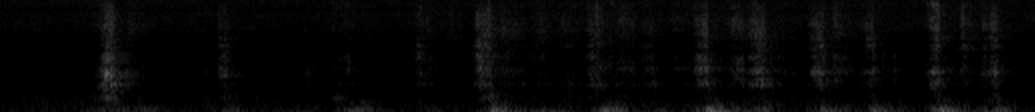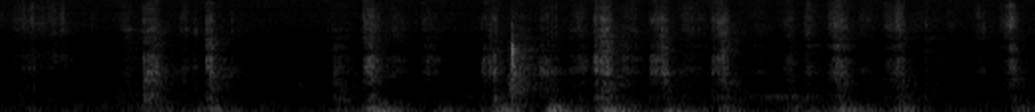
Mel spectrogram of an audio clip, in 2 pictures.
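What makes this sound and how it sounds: A scalpel tip scrapes around the edge of the seed cavity in a halved butternut squash with moist orange flesh. About fifteen short, irregular wet scraping strokes are heard, each a bright rasp over soft low thuds.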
